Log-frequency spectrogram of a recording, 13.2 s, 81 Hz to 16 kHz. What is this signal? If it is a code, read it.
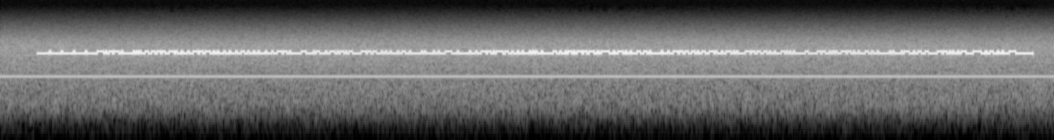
RTTY (50 baud, 170 Hz shift), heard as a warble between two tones, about 2200 Hz centre, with radio static and a steady whistle near 890 Hz. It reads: YILHQ NQQP1 MBADV C2X9Q EP6PD NTA8Q IWHAX I4VLY 0XZWV FMTW9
